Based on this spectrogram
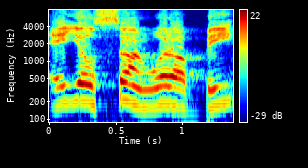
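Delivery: very loud, booming, drawn-out yelling. Describing a date who yells the whole time he speaks: imitating loud talking. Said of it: "He just talks like loud".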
